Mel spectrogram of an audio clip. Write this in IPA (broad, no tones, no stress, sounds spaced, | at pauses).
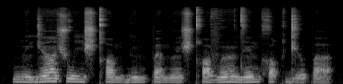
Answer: m ĩ ɡʲ ãː ʃ w iː ʃ qʰ æ m b ĩ m p æ m l ẽ ʃ qʰ ø v ə̃ː d ẽ m x o q ɡʲ ɤ p a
